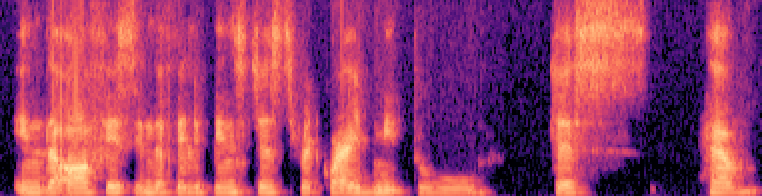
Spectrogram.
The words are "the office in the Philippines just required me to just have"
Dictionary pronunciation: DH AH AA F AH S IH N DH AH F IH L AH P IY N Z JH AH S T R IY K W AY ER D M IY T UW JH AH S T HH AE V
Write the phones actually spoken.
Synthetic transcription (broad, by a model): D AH AA F AH S IH N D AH F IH L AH P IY N S JH AH S T R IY K W AY D M IY T UW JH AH S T HH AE V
